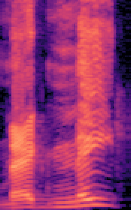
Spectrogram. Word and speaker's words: Magnate: We're taking a look at Magnate, or Magnate, if you'd like to pronounce it that way.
